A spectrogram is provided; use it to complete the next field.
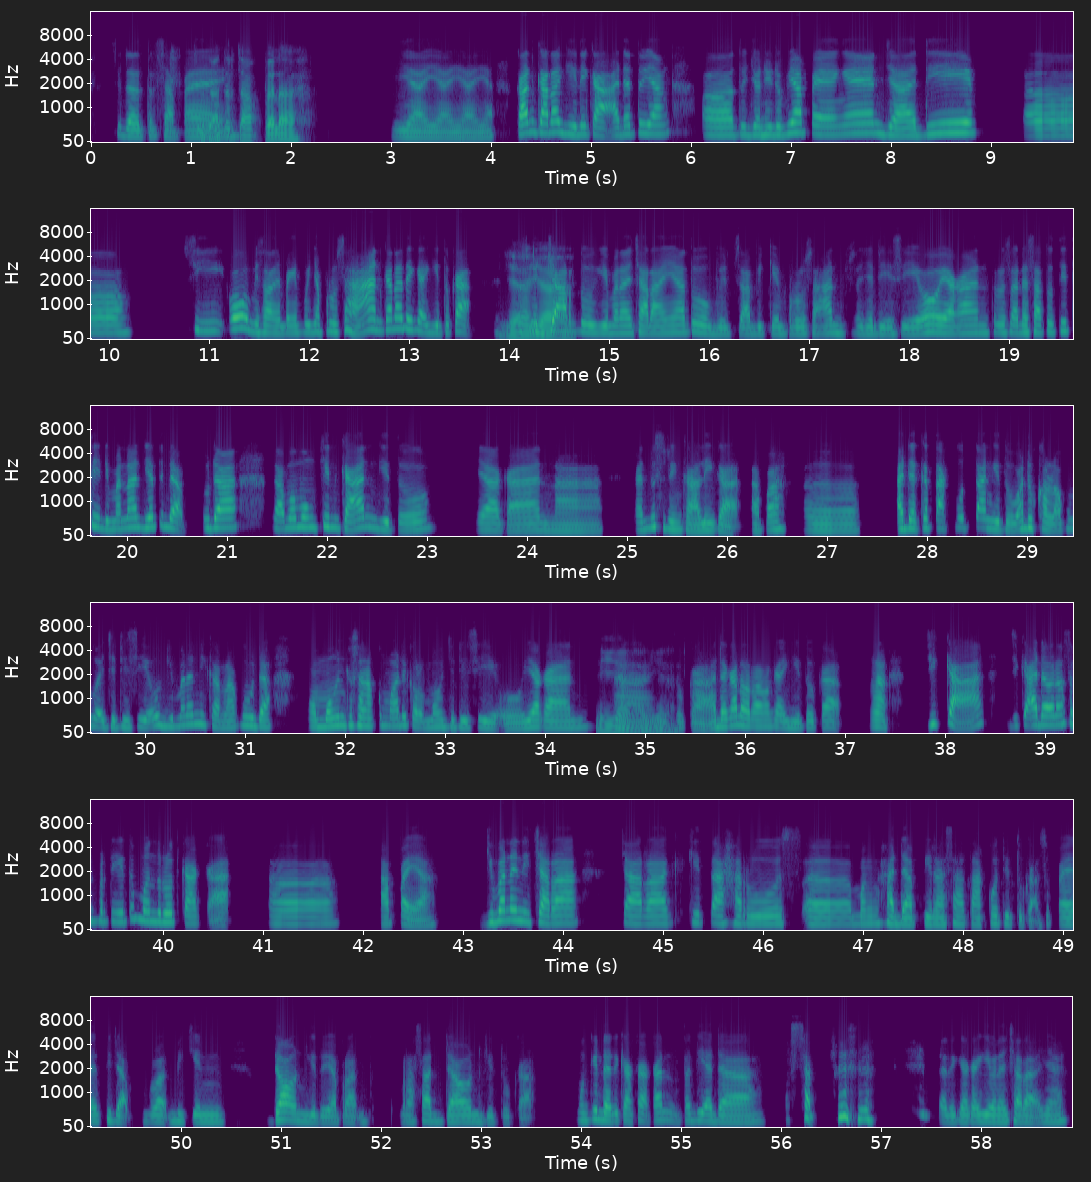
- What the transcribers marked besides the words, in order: other background noise; tapping; in English: "CEO"; in English: "CEO"; in English: "CEO"; in English: "down"; in English: "down"; chuckle
- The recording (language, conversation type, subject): Indonesian, unstructured, Hal apa yang paling kamu takuti kalau kamu tidak berhasil mencapai tujuan hidupmu?
- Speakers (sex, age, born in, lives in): female, 45-49, Indonesia, Indonesia; male, 30-34, Indonesia, Indonesia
